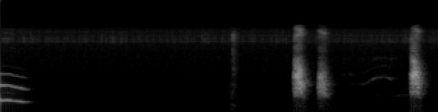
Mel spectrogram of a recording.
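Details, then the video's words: Pet parrot barking like a dog: a harmonic whistled note, a pause, then three loud, abrupt bark-like calls spaced about a second apart with a soft rising whistle between them. "Parotte making noises!"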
